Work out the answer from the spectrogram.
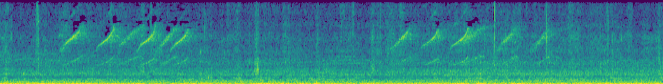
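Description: A bird calling in two runs of quick, high, rising chirps, about five notes each, a few seconds apart, over a steady low rumble.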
